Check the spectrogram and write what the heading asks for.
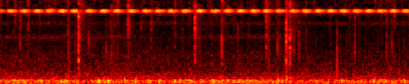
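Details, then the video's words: Short stretch of night crickets by a tent campfire: a high, metallic chirp pulsing quickly and regularly, roughly four beats a second, with loud crackling pops from the fire. "Fire & Crickets Night Ambience"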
